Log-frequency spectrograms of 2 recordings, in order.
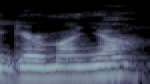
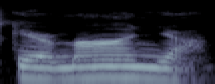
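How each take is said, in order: First: "Germania" as ger-man-YA, stress at the end; wrong stress demo. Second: "Germania" as ger-MAAN-ya, MAN lengthened; right stress demo. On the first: Teacher showing what we don't say, "Germania" end-stressed. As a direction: push the accent onto YA in "Germania". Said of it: "So we don't say Germania". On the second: Teacher giving the correct form, "Germania" stressed on MAN. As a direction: stretch the middle of "Germania", falling after. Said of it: "it's Germania". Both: Shown as a demonstration.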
